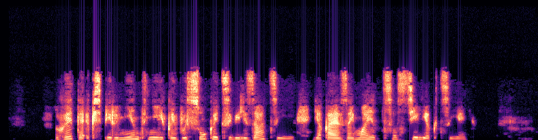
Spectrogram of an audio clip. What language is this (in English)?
Belarusian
